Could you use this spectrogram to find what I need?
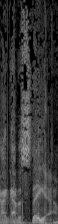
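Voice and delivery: ordinary talk, nothing marked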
